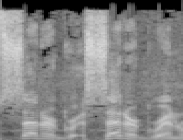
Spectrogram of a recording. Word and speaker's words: Settergren: Rob Settergren, right? – You got it.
